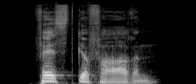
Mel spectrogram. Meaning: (verb) past participle of festfahren; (adjective) entrenched, stuck, bogged down
- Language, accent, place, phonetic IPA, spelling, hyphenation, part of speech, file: German, Germany, Berlin, [ˈfɛstɡəˌfaːʁən], festgefahren, fest‧ge‧fah‧ren, verb / adjective, De-festgefahren.ogg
